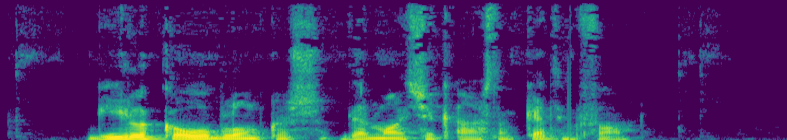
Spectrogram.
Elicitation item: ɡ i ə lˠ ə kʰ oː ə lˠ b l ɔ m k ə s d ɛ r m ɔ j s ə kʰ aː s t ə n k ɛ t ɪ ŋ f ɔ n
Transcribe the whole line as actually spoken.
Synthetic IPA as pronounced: ɡ i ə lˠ ə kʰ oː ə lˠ b l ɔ m k ə s d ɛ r m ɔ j s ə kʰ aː s t ə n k ɛ t ɪ ŋ f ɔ n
